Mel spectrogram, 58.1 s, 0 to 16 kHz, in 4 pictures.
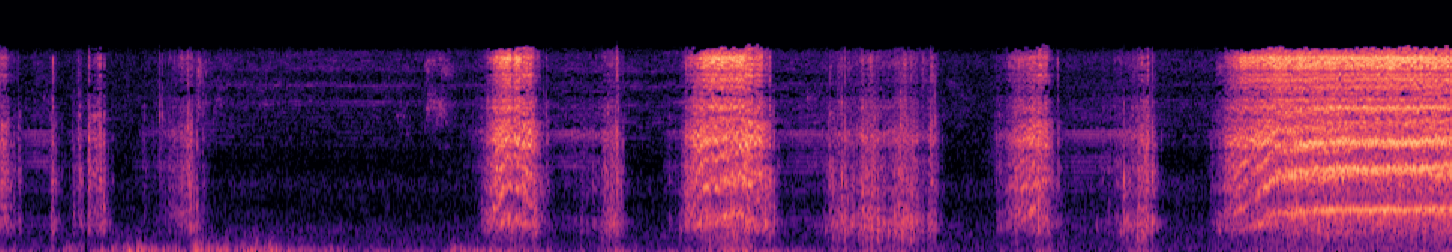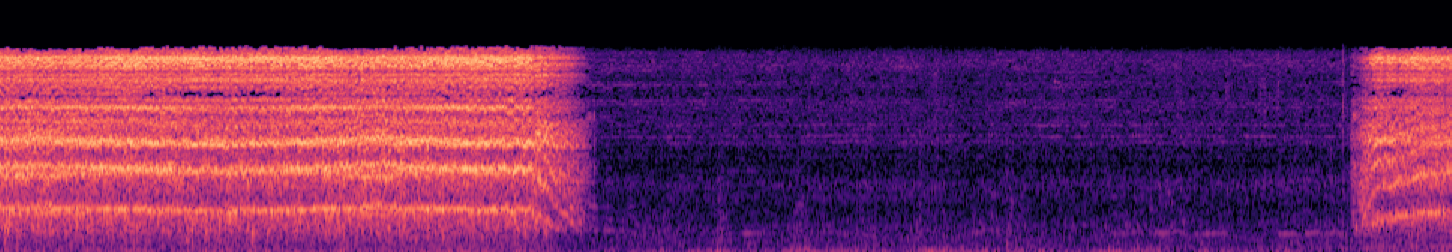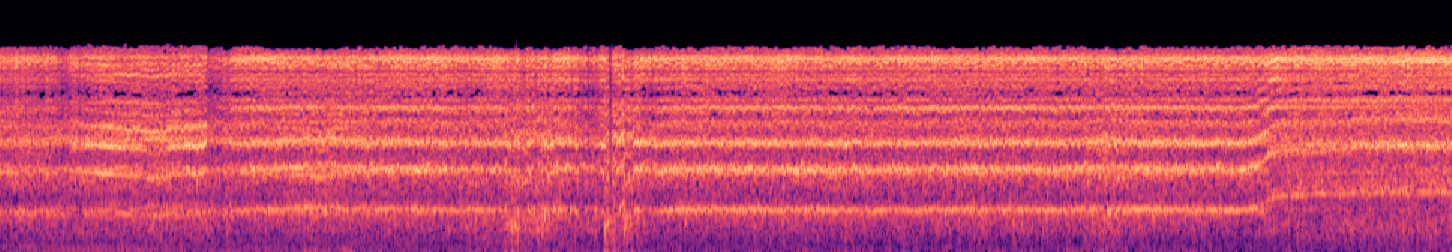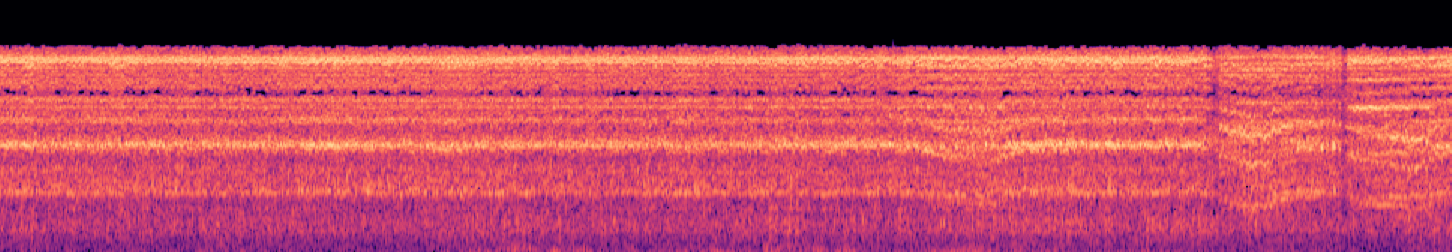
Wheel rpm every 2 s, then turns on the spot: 30, 0, 20, 30, 10, 10, 100, 160, 160, 150, 20, 0, 0, 0, 110, 160, 160, 160, 160, 160, 170, 220, 230, 230, 230, 230, 230, 230, 210.
4-8 10-12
